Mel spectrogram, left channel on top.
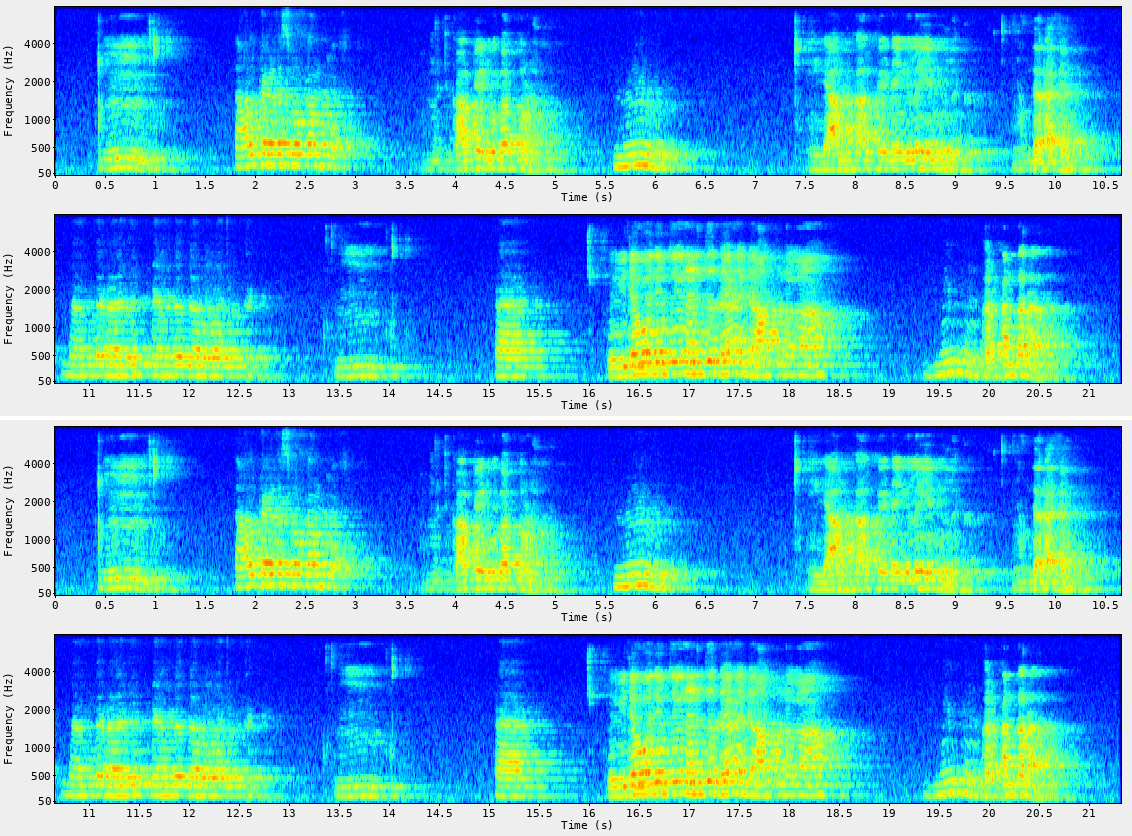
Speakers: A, on the right; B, on the left.
A: ಹ್ಮ್
B: ನಾಲ್ಕ ಎರಡಸ್ಲಕ ಅಂತ
A: ಮತ್ತೆ ಕಾಲ್ ಕಾಯ ಇಡ್ಬೇಕ ಆತ್ ನೋಣ
B: ಹ್ಮ್
A: ಇಲ್ಲಿ ಯಾವನ್ ಕಾಲ್ ಕ ಇಡಂಗಿಲ್ಲ ಏನಿಲ್ಲ ನಮ್ದೇ ರಾಜೆ
B: ನ್ಯಮದ ರಾಜುಕ್ ನ್ಯಮದ ದರ್ಬಾರ್
A: ಹ್ಮ್.
B: ಹಾ.
A: ನಿ ಇದೆ ಓದಿರ್ತಿ ನಡಿತೈತ್ಲೆ ಇಲ್ಲಿ ಹಸ್ಪಿಟಲ್ ದಗ.
B: ಹ್ಮ್
A: ಕರ್ಕಂತಾರ.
